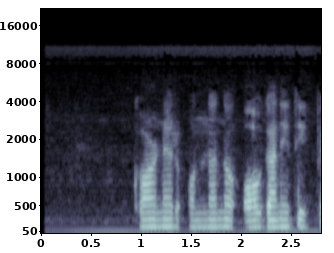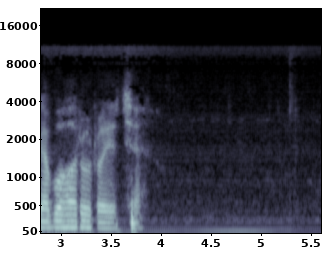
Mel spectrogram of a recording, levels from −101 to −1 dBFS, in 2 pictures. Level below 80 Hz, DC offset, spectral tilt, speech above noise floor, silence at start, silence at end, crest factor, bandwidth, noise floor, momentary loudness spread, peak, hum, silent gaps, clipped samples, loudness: -52 dBFS; under 0.1%; -8.5 dB/octave; 35 dB; 0.95 s; 1.8 s; 20 dB; 11.5 kHz; -61 dBFS; 7 LU; -8 dBFS; 50 Hz at -50 dBFS; none; under 0.1%; -27 LUFS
